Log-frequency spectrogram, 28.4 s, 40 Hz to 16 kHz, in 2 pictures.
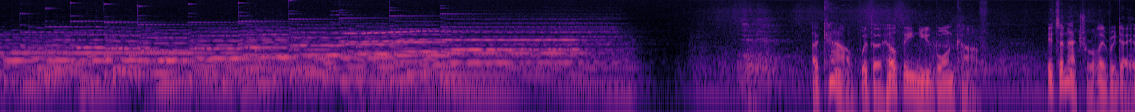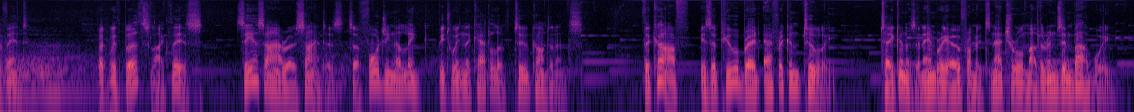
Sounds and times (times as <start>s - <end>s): Speech: 10.2s - 12.4s, 13.1s - 14.6s, 15.4s - 21.5s, 22.2s - 28.2s.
